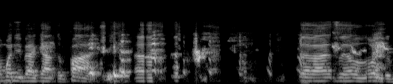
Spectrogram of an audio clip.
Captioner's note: laughter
